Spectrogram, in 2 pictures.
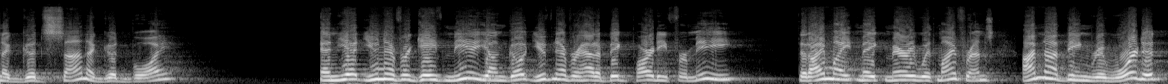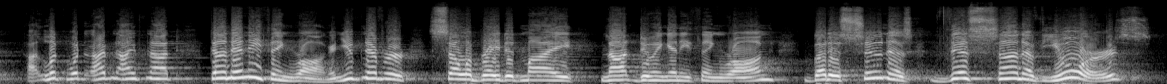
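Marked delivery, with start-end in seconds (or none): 3.2-19.6 loud, high, aggrieved complaint to his father; angry older son. Retold or imitated. Older son protesting to his father, angry and aggrieved. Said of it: "He answered and said to his father". 19.7-23.2 slowed, pointed "this son of yours"; slow angry complaint. Retold or imitated. Older son complaining to his father, slow and resentful. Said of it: "and I'm sure that's how he said it".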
